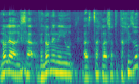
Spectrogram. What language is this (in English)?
Hebrew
